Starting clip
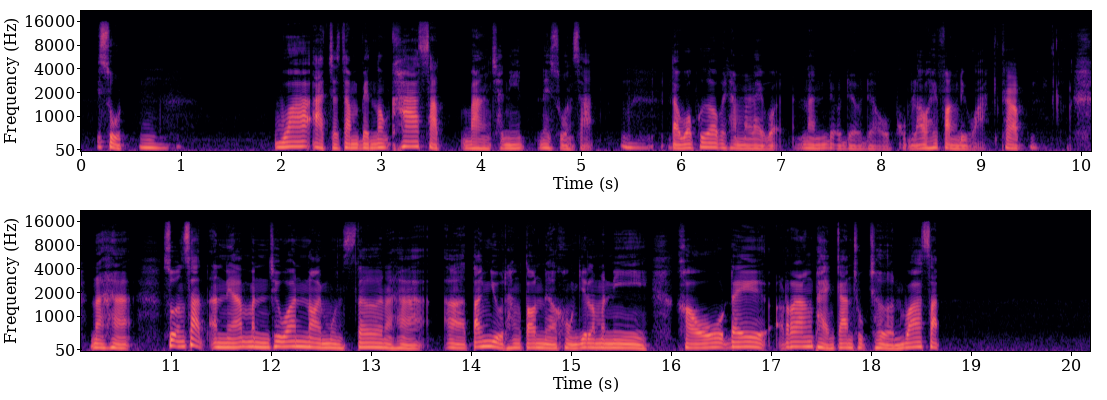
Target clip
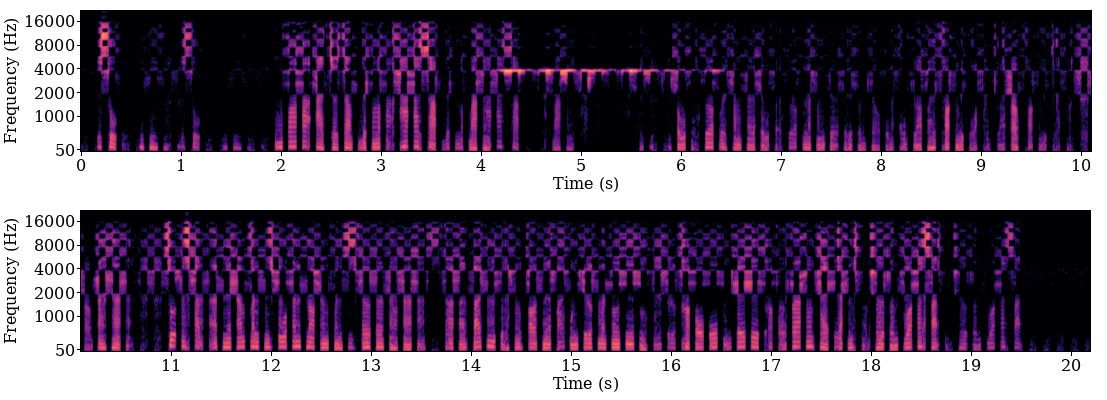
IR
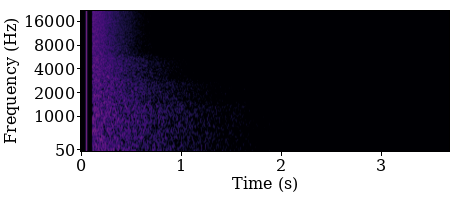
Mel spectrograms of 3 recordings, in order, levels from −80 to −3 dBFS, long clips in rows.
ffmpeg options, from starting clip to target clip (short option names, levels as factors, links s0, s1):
-filter_complex "[0:a]asettb=1/sr,asplit=3[s0][s1][s2];[s0]atrim=end=4.104[s3];[s1]atrim=start=4.1:end=5.59,asetpts=PTS-STARTPTS,afade=t=in:d=0.004:c=qsin,afade=t=out:st=1.486:d=0.004:c=qsin,lowpass=f=3300:t=q:w=0.5098,lowpass=f=3300:t=q:w=0.6013,lowpass=f=3300:t=q:w=0.9,lowpass=f=3300:t=q:w=2.563,afreqshift=-3900[s4];[s2]atrim=start=5.586[s5];[s3][s4]acrossfade=d=0.004:c1=hsin:c2=qsin[s6];[s6][s5]acrossfade=d=0.004:c1=qsin:c2=hsin,aexciter=amount=10.9:drive=3.3:freq=2500,asplit=2[s7][s8];[s8]aecho=0:1:832:0.266[s9];[s7][s9]amix=inputs=2:normalize=0,afftfilt=real='re*gt(sin(2*PI*7.2*pts/sr)*(1-2*mod(floor(b*sr/1024/1900),2)),0)':imag='im*gt(sin(2*PI*7.2*pts/sr)*(1-2*mod(floor(b*sr/1024/1900),2)),0)':win_size=1024:overlap=0.75,volume=0.596"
